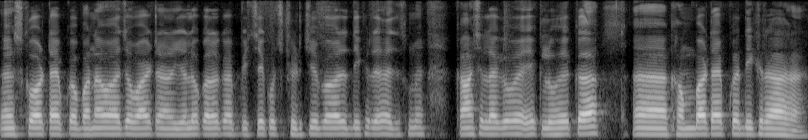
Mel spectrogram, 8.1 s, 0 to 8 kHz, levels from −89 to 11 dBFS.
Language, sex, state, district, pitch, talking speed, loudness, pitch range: Hindi, male, Bihar, West Champaran, 135 Hz, 245 wpm, -19 LUFS, 130-135 Hz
